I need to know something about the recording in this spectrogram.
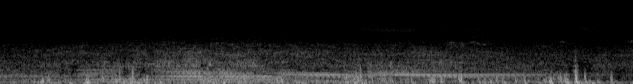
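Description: A small propeller plane towing a banner overhead, its engine droning steadily. The drone comes through most strongly in the second half.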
